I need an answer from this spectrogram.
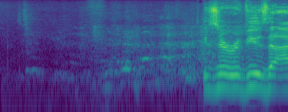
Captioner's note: laughter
